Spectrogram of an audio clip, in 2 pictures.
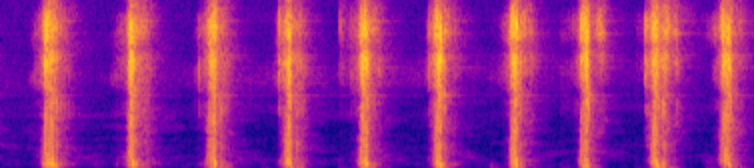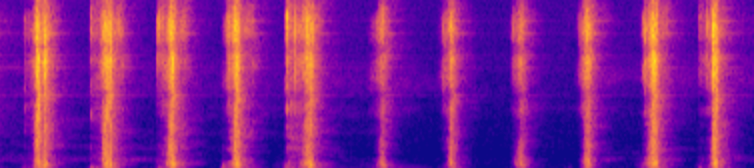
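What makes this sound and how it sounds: Fingertips and long nails from both hands scratch a soft, stuffed grey pillow with a coarse burlap-like weave and shaggy tufted lines. Twenty short, dry, bright scratching strokes come at about two per second in a slightly uneven rhythm, each one separate with almost no ring.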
